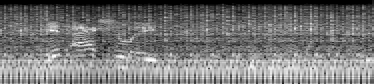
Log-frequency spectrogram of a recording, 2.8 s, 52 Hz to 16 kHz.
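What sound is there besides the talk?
4a084 aircraft engine accelerating to full throttle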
